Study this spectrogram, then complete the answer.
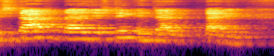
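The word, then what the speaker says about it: ptyalin: एक मिनट, ये टाइलिन थोड़ा स्पेलिंग देख लीजिएगा। पी से स्टार्ट होता है, पी से, जैसे निमोनिया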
